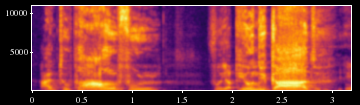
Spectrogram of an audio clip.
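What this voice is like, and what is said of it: Bad Arnold Schwarzenegger-style impression. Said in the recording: “bad Schwarzenegger impersonations”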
